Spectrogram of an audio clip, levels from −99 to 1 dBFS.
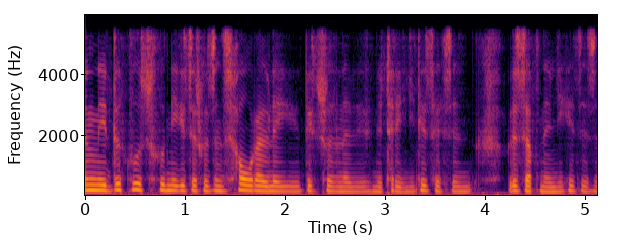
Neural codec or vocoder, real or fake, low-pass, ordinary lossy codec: autoencoder, 22.05 kHz, a latent of 192 numbers a frame, VITS, trained on many speakers; fake; 5.4 kHz; none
